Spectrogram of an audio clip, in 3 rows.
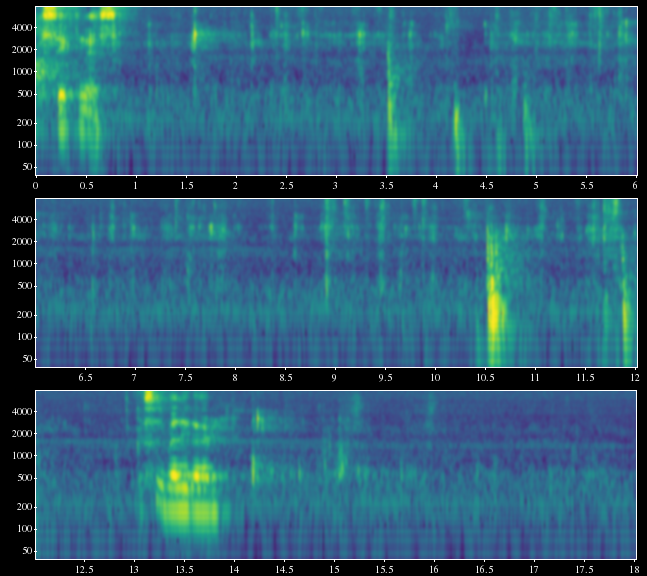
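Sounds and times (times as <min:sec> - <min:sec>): person chewing salad: 0:01.0 - 0:13.0, 0:14.0 - 0:18.0.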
